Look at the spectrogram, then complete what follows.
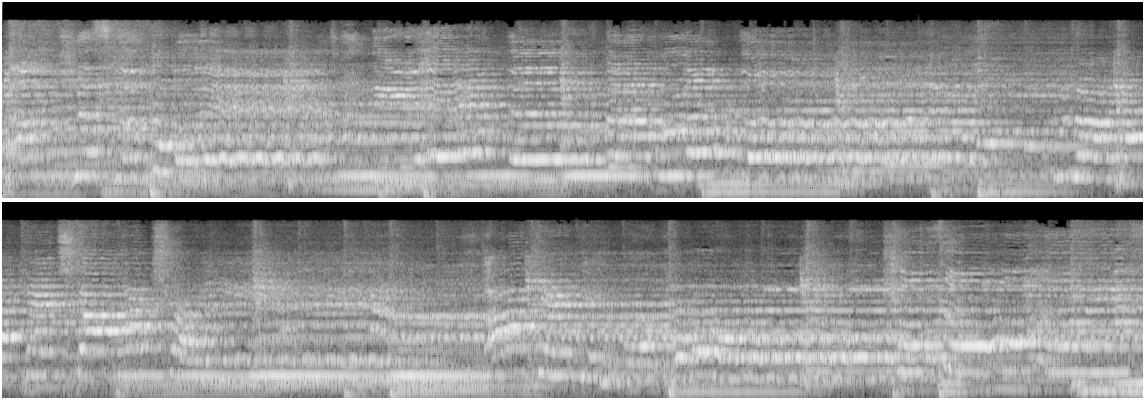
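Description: Live band playing a Motown-style song, with a woman's voice singing long held notes that waver and slide in pitch, and drum hits keeping the beat.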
